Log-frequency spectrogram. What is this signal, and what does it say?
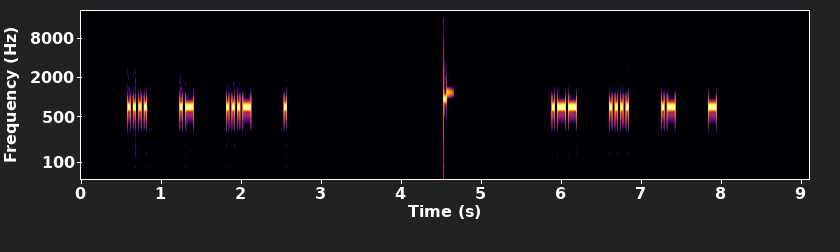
Morse code, heard as a keyed tone, about 36 wpm, spaced as for 16 wpm, 700 Hz. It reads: HAVE WHAT
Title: 4x Character Spacing - Top 100 Words - 35wpm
